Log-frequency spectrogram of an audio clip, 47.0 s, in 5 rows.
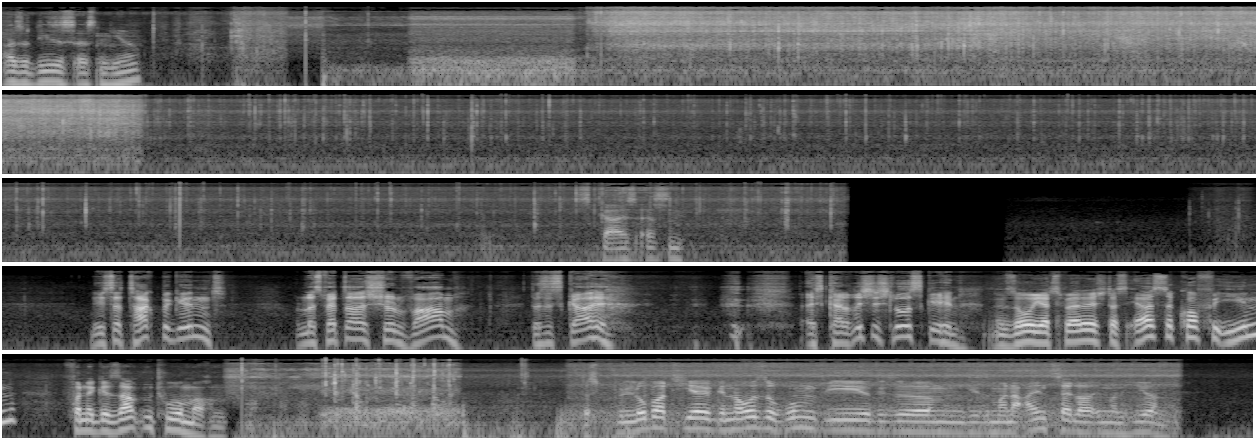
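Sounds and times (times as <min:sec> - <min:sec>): rice sizzling in frying pan: 0:02.6 - 0:25.2, 0:41.8 - 0:46.5.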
